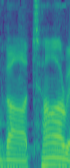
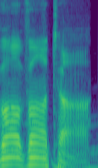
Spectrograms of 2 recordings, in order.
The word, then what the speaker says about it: Avatar: lines of the movie they must pronounced avatar and said or vartar instead of avarta the movie was terrible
